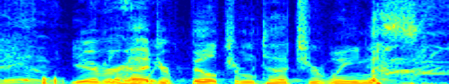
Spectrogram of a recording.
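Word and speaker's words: philtrum: It's called the filtrum. That's like Dr. Spelled like Dr. Phil.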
